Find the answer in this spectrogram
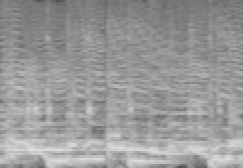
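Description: Nubian dance music played by a band with electronic keyboard, a bass line repeating about every half second, and percussion, with no singing at this moment.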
